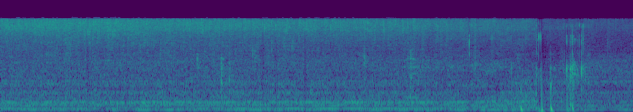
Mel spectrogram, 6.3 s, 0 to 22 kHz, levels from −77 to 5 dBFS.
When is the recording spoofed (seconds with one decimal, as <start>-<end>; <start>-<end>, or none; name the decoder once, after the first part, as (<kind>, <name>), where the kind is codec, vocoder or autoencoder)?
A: none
